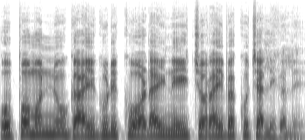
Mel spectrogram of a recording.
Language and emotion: Odia, neutral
